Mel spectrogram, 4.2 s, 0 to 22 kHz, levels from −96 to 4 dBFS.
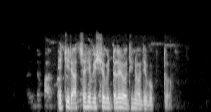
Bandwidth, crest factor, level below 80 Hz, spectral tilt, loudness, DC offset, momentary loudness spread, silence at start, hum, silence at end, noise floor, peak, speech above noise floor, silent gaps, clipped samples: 7.4 kHz; 18 dB; -56 dBFS; -5.5 dB/octave; -16 LUFS; under 0.1%; 18 LU; 0.9 s; none; 0.8 s; -86 dBFS; 0 dBFS; 68 dB; none; under 0.1%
